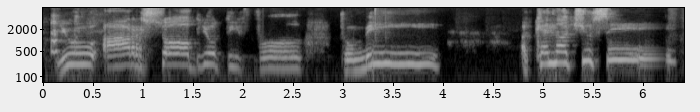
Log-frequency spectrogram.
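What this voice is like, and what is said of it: Singing in an imitated accent. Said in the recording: “he sings it with an accent”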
